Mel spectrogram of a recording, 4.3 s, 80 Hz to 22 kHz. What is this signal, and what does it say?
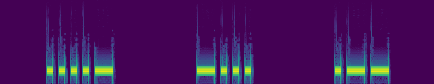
Morse code, heard as a keyed tone, about 20 wpm, spaced as for 8 wpm, 700 Hz. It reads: 4BW
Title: 205 Lesson 33e - Letter j - Three Characters 20wpm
